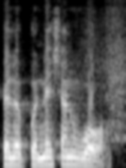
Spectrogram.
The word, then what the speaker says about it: Peloponnesian War: In the midst of the Peloponnesian War.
